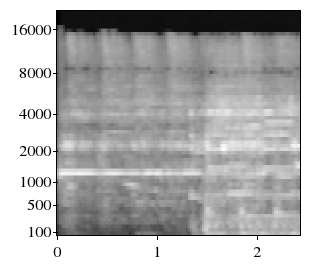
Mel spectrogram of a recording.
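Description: Live rock band with electric guitars, bass and drum kit: a single high note is held for about a second and a half, then the full band comes in hard with drums and bass.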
